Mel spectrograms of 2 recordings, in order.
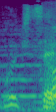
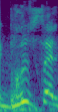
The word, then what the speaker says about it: Bruxelles: On dit Bruxelles, avec un... Mais ça s'écrit avec un X.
